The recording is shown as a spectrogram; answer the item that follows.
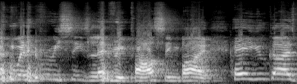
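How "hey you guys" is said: higher, put-on Italian accent. Describing a character in the basement who calls out to Levy: Italian accent. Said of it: "but in an Italian accent".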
